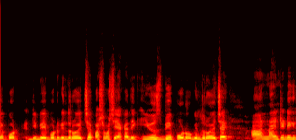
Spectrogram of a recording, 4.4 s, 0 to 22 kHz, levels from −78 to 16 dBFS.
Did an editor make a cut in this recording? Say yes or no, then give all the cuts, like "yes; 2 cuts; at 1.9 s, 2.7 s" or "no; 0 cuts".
no; 0 cuts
